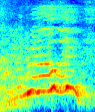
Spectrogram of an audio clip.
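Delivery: very high squeaky "Really?"; wide-eyed disbelief. Retold or imitated. Answering the emperor voice, high and amazed. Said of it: "I'm like".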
